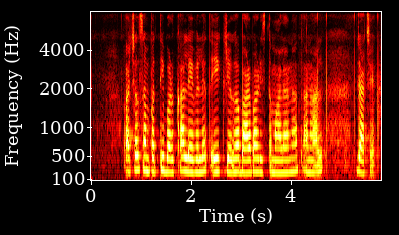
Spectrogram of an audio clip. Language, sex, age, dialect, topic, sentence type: Magahi, female, 31-35, Northeastern/Surjapuri, banking, statement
